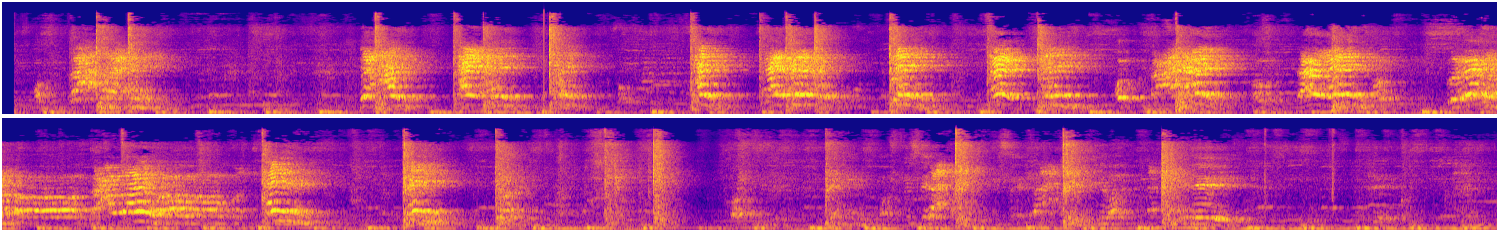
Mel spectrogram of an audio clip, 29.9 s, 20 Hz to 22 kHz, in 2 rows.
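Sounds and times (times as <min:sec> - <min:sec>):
background music with steady beat: 0:00.2 - 0:29.9.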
